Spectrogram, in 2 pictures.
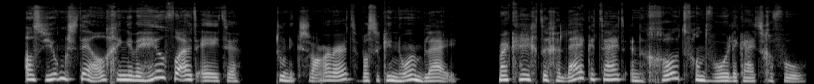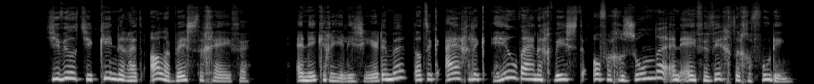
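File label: Dutch, female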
